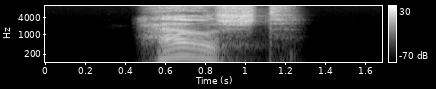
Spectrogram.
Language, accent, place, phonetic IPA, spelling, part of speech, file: German, Germany, Berlin, [hɛɐ̯ʃt], herrscht, verb, De-herrscht.ogg
- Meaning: inflection of herrschen: 1. third-person singular present 2. second-person plural present 3. plural imperative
